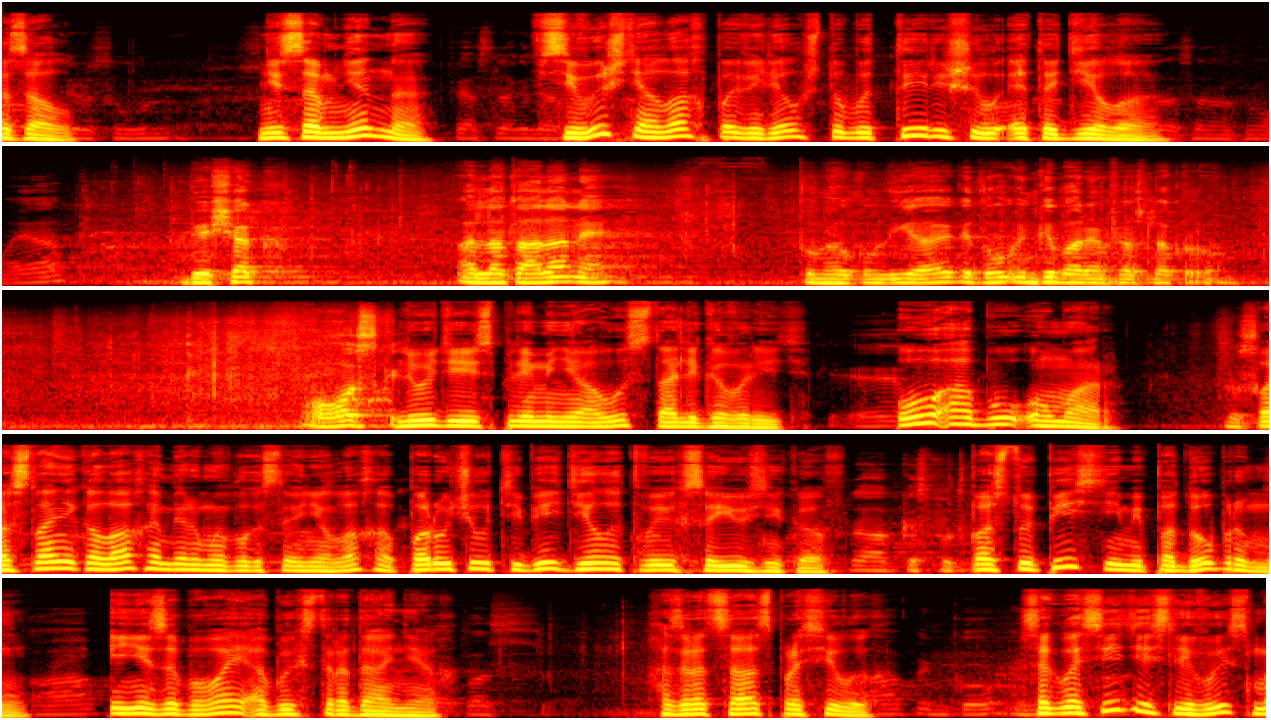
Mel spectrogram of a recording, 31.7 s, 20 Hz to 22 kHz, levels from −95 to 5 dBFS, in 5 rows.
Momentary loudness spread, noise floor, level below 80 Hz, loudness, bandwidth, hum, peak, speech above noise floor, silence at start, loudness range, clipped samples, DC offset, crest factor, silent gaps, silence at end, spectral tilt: 14 LU; -62 dBFS; -58 dBFS; -19 LUFS; 16 kHz; none; 0 dBFS; 44 dB; 0 s; 5 LU; under 0.1%; under 0.1%; 20 dB; none; 0 s; -5.5 dB/octave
